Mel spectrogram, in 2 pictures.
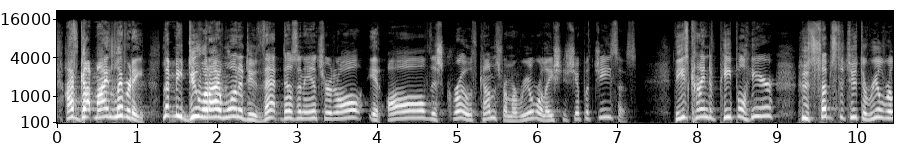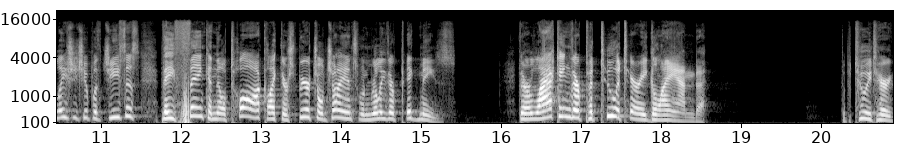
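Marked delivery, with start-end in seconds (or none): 0.1-2.5 loud, high shout demanding to be let alone; defiant libertine. Acted. Preacher voicing a libertine claiming his liberty, defiant shout. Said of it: "Being a libertine". 2.5-18.6 high-pitched, driving pulpit rebuke; full-force preaching. Real, not acted. Preacher exposing would-be spiritual giants to the church, forceful preaching.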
